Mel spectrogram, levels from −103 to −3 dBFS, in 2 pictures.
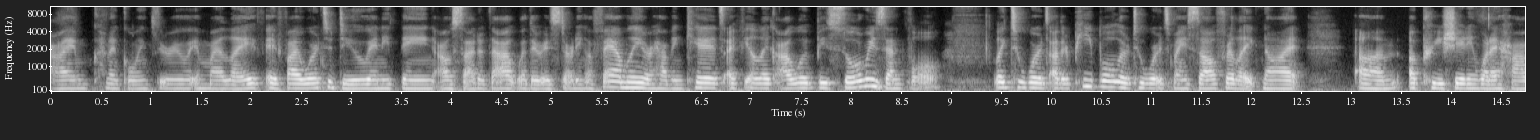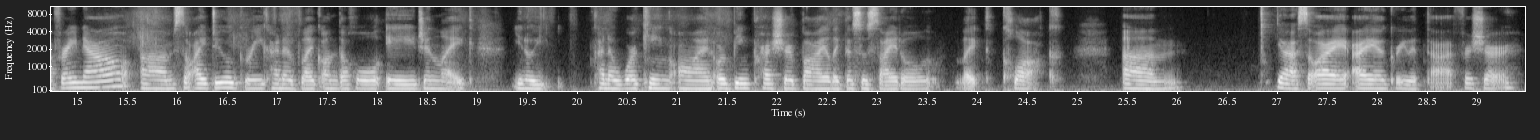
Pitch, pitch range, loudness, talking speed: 170 Hz, 160-185 Hz, -18 LUFS, 180 wpm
